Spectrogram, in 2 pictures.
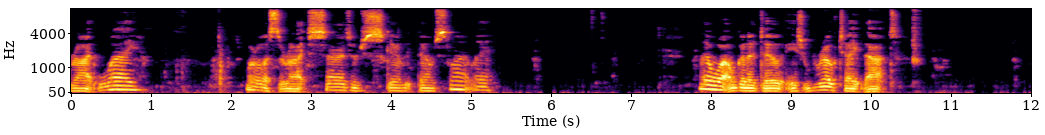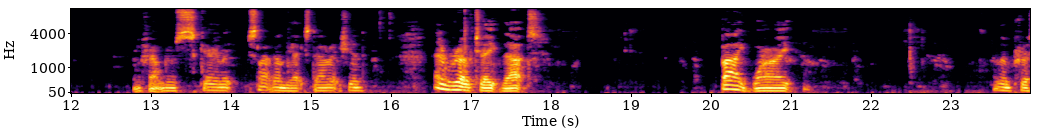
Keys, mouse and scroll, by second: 0.9 middle click, 1.6-2.0 scroll up 1, 2.0 middle click, 2.3-3.7 scroll, 3.7 s, 6.3 click, 13.2 s, 14.3 x, 15.7 click, 16.6 r, 22.2 y.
